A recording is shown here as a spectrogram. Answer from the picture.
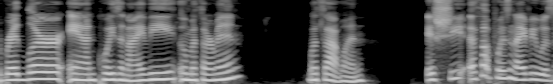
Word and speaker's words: Thurman: Is that how you say her name? Yeah, Uma Thurman. I don't know why I was like Therma.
